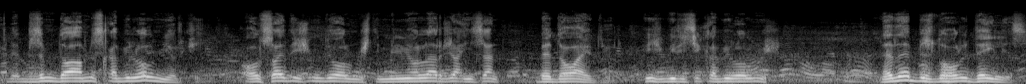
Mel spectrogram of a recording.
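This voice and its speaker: Noticeable background noise and audible room echo around a man's fairly high voice, with ordinary pitch variation. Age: 60s. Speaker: member of the public. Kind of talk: street interview.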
